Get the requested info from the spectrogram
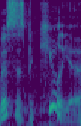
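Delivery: badly done, hushed, prissy robot whisper. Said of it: "Terrible three P O impression".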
